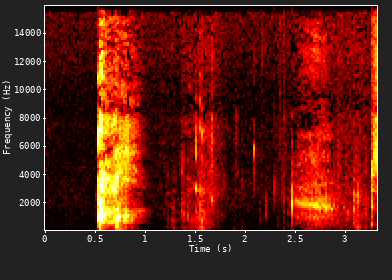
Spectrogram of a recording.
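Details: One sharp, loud cough from an ill adult, followed by quieter throat and mouth sounds. Cough.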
